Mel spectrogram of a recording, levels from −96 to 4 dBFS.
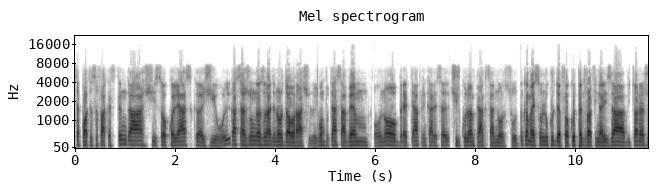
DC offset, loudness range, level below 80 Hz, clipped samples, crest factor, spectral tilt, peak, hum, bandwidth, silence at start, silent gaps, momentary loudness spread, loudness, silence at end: under 0.1%; 3 LU; -50 dBFS; under 0.1%; 16 dB; -6.5 dB/octave; -2 dBFS; none; 8.2 kHz; 0.05 s; none; 9 LU; -19 LUFS; 0 s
